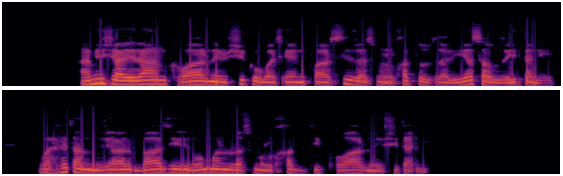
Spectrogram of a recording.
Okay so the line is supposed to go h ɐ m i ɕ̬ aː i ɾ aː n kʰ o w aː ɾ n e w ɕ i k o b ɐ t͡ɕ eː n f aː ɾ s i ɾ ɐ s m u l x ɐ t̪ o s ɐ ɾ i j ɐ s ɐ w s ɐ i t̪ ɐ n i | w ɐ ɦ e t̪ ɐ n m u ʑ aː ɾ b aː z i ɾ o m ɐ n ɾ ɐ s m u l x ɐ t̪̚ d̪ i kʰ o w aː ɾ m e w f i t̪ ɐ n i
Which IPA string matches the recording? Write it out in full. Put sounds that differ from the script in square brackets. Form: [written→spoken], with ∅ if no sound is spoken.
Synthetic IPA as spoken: h ɐ m i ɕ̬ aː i ɾ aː n kʰ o w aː ɾ n e w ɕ i k o b ɐ t͡ɕ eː n f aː ɾ s i ɾ ɐ s m u l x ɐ t̪ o [s→z] ɐ ɾ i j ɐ s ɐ w [s→z] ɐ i t̪ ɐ n i | w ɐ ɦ e t̪ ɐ n m u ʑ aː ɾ b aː z i ɾ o m ɐ n ɾ ɐ s m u l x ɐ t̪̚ d̪ i kʰ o w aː ɾ [m→n] e w [f→ɕ] i t̪ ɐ n i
